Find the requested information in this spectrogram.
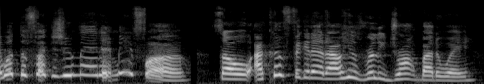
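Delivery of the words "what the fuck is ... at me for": retold angry retort.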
